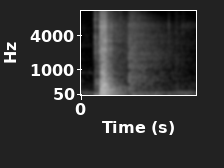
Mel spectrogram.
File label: archery foley release and impact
